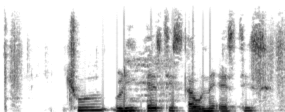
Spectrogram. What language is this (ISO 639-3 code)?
epo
